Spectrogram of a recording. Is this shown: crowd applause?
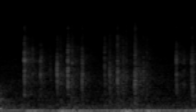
no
